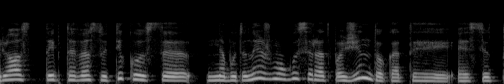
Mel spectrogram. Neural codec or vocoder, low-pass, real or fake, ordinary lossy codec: none; 7.2 kHz; real; Opus, 64 kbps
